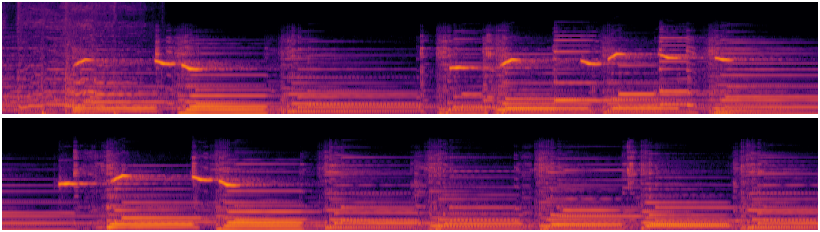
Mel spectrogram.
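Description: A melodic whistled tune floats over a steady, rhythmic guitar accompaniment with chords struck in regular pulses; a song intro with no voices, clear throughout.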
